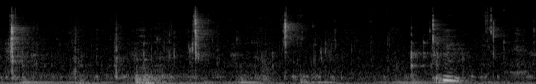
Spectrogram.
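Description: Close-up chewing of a mouthful of rice and fried food, with a few sharp wet mouth smacks spaced about a second apart and a short hum about four and a half seconds in.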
